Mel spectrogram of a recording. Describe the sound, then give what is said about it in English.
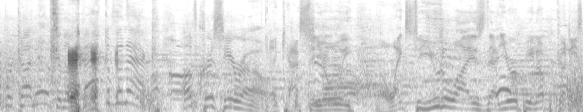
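A wrestler's body slam and leg drop land as two quick, heavy thuds on the ring mat near the start, followed by steady talking voices that continue to the end. “Oh, I love the fluid motion body slam into leg drop.”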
